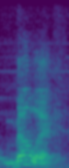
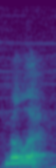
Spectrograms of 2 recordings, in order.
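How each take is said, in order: First: The stress is on the first syllable. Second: The stress is on the last syllable. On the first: The speaker calls it right. "if an accent isn't on the last syllable, I will put a little accent mark" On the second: The speaker calls it wrong. "not Melech"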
